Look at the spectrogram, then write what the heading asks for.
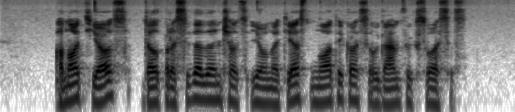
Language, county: Lithuanian, Kaunas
